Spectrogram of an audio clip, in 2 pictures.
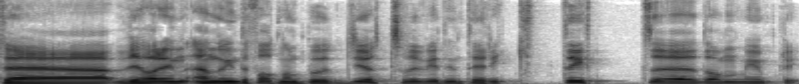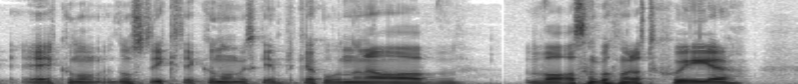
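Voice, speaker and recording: The recording is very clean, with a silent background. A man speaks at medium pitch in a monotone, flat intonation. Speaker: podcast co-host. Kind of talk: casual chat about economics.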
